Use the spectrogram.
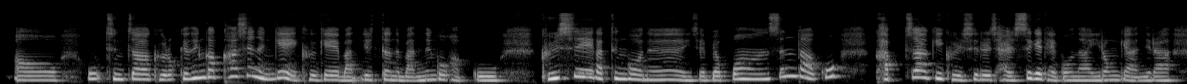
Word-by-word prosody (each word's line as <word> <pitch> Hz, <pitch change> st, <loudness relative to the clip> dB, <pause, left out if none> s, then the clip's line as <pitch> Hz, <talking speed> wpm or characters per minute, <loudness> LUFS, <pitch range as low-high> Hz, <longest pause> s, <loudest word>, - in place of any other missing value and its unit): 어. 195 Hz, -1 st, -3 dB, 0.3 s
어 255 Hz, +1 st, 0 dB
진짜 240 Hz, -1 st, +1 dB
그렇게 220 Hz, +3 st, -1 dB
생각하시는 335 Hz, 0 st, +3 dB
게 275 Hz, -8 st, +1 dB
그게 210 Hz, 0 st, -2 dB
맞 180 Hz, -1 st, -2 dB
일단은 205 Hz, -2 st, -3 dB
맞는 185 Hz, +4 st, -2 dB
것 225 Hz, -1 st, -2 dB
같고 185 Hz, -1 st, -1 dB, 0.4 s
글씨 295 Hz, +6 st, +5 dB
같은 265 Hz, -2 st, +3 dB
거는 210 Hz, -3 st, -1 dB
이제 185 Hz, +1 st, -2 dB
몇 190 Hz, 0 st, -3 dB
번 245 Hz, 0 st, +3 dB
쓴다고 355 Hz, +2 st, -1 dB, 0.3 s
갑자기 275 Hz, +5 st, 0 dB
글씨를 210 Hz, -1 st, -1 dB
잘 195 Hz, -2 st, -4 dB
쓰게 255 Hz, +8 st, +4 dB
되거나 185 Hz, -3 st, -2 dB
이런 200 Hz, +2 st, -2 dB
게 200 Hz, -, -5 dB
아니라 185 Hz, +1 st, -3 dB
220 Hz, 280 characters per minute, -24 LUFS, 190-260 Hz, 0.4 s, 글씨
